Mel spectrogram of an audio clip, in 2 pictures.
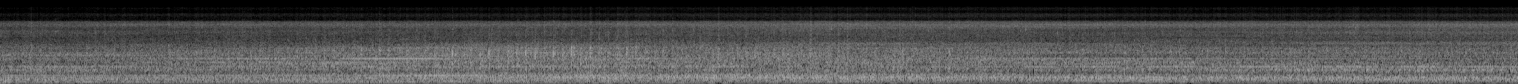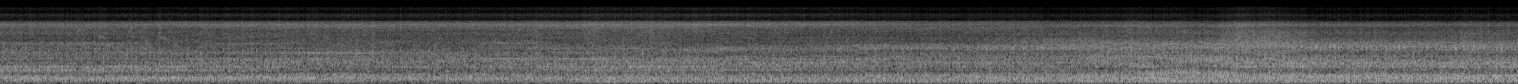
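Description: Kubota KAR90 rice combine harvester running steadily, its engine and threshing machinery making a continuous hum, with rice grain pouring from its unloading auger.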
